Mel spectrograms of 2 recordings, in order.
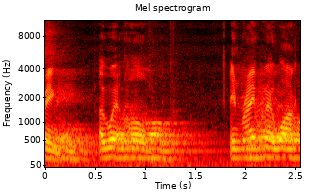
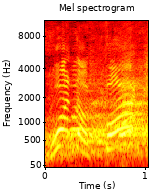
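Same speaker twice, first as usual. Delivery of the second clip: shocked outburst; 10 semitones higher, 8 dB louder, slower than usual. Retold or imitated. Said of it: "I was like".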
